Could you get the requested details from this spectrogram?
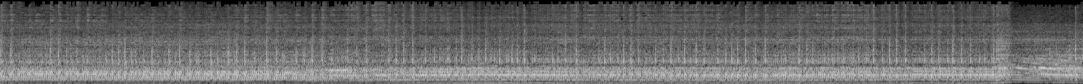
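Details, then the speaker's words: McCulloch Super Pro 70 chainsaw with a suspected intake air leak. A high, buzzy two-stroke whine surges and wanders instead of holding steady, and the owner wonders whether the petcock is leaking. Erratic running. "wow you guys hear how it's kind of all over the place i almost wonder if this peacock's leaking"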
